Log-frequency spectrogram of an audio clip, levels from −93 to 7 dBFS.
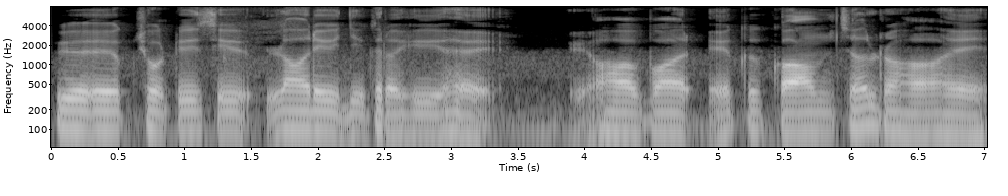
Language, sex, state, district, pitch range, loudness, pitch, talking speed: Hindi, male, Chandigarh, Chandigarh, 85-95 Hz, -21 LUFS, 90 Hz, 130 wpm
